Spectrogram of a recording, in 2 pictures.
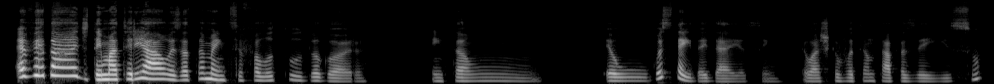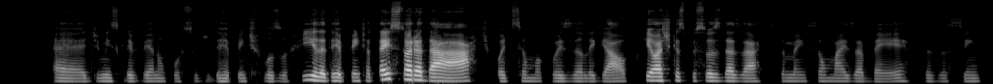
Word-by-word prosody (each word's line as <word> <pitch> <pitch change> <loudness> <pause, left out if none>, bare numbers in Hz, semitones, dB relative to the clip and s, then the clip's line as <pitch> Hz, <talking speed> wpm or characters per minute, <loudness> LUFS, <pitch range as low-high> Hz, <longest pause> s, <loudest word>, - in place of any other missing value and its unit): É 355 - +5
verdade, 395 - +4
tem 225 - +5
material, 245 +2 +6
exatamente, 210 +1 -3
você 190 - -17
falou 190 0 -9
tudo 185 -4 -15
agora. 145 -3 -12 0.6
Então 155 - -16 0.7
eu 165 -1 -8
gostei 265 - -6
da 150 - -19
ideia, 135 -2 -14
assim, 135 -1 -32 0.2
eu - - -15
acho 145 0 -13
que - - -19
eu - - -16
vou 155 0 -15
tentar 160 -1 -14
fazer 145 -1 -18
isso, 145 - -19 0.6
eh, 145 -2 -12
de 145 +2 -25
me 150 - -12
inscrever 145 -1 -16
em - - -16
um 145 - -20
curso 145 0 -26
de 145 - -34
de - - -19
repente, 145 0 -17
filosofia, 150 +7 -3
de 165 - -12
repente 165 0 -8
até 195 +9 +3
história 225 -5 +4
da 175 -3 +2
arte 155 +1 +2
pode 150 0 -15
ser - - -19
uma 145 -1 -18
coisa 145 0 -15
legal, 145 0 -9
porque 195 - -10
eu - - +3
acho 180 0 +1
que - - -11
as 180 - -12
pessoas 170 -1 -9
das 155 -1 -8
artes 145 0 -10
também 150 -1 -19
são 150 +1 -21
mais 145 -1 -16
abertas, 140 +1 -19
assim 145 +1 -22
155 Hz, 175 wpm, -21 LUFS, 145-180 Hz, 0.7 s, material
